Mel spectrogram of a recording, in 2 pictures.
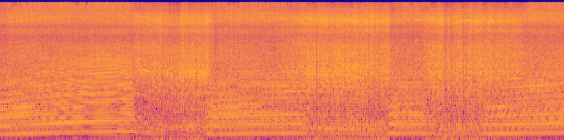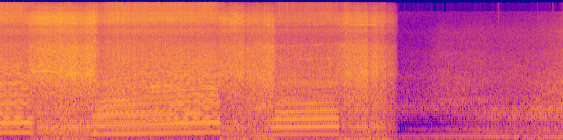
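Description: A Ferrari Testarossa drives along a road, its engine loud and close as it pulls through the gears in repeated rising sweeps broken by shift dips. It then cuts to quieter ambient noise.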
